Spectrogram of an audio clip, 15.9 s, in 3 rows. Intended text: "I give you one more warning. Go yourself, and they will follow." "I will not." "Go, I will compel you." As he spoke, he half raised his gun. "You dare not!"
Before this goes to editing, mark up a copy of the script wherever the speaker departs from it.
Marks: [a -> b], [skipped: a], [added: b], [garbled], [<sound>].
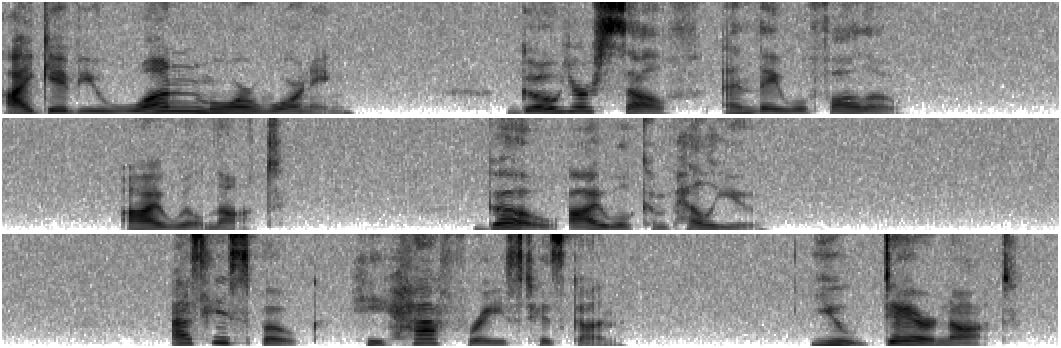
"I give you one more warning. Go yourself, and they will follow." "I will not." "Go, I will compel you." As he spoke, he half raised his gun. "You dare not!"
